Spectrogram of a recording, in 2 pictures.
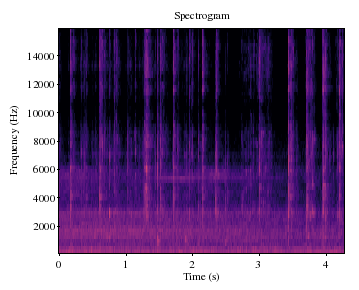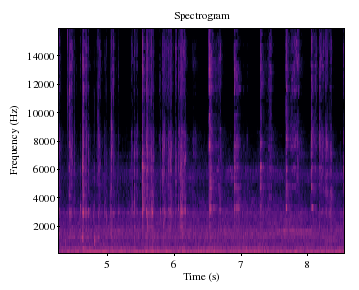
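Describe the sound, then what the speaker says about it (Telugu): Eggs being whisked in a bowl give off fast, continuous clinking and scraping of a utensil against the bowl, steady and close throughout. "ఎగ్స్ వేసేసుకున్న తర్వాత బాగా మిక్స్ చేసుకోవాలి"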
